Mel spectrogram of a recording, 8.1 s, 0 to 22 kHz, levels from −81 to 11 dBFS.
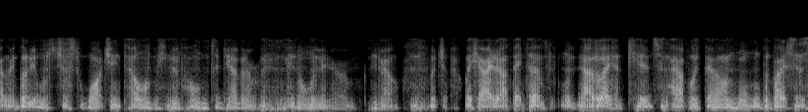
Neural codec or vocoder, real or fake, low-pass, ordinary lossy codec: autoencoder, 44.1 kHz, a latent of 192 numbers a frame, MeloTTS; fake; 5.4 kHz; Opus, 16 kbps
